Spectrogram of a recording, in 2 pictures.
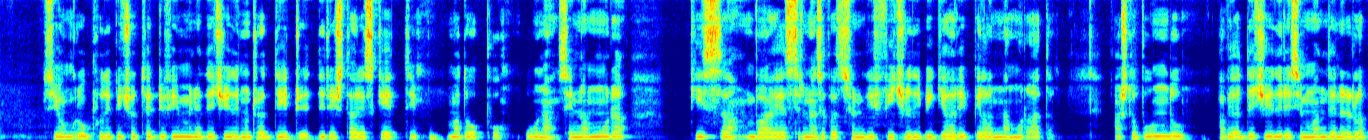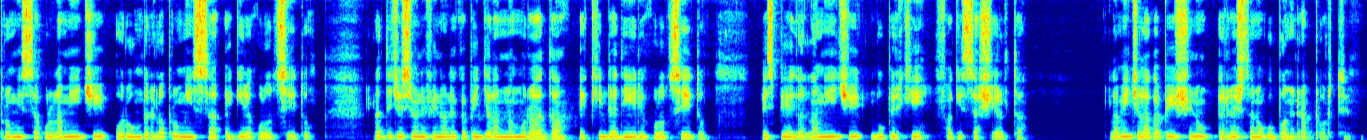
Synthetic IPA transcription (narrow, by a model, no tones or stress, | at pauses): siːauŋɡɾupʰːʊd̪ipit͡ʃːʊt̪ʰːɛɖːifimːinɪd̪ɛt͡ʃiːd̪ɪnʊʈɾad̪ːiɖːɪd̪irɪst̪aːɾɪskɛt̪ʰːimad̪ɔpʰːʊ | uːnasinːamuːɾa | k̟isːavaːɛsːɪɾɪunasit̪uat̪sːjɔːnɪd̪ifːiːt͡ʃilɪd̪ipiɟːaːɾɪpɪlanːamʊɾaːt̪a | ast̪ʊpunt̪ʊ | aviad̪ːɛt͡ʃiːd̪ɪɾɪsimːant̪ɛnɛːɾɪlapɾʊmisːakʊlːamiːt͡ʃiɔrːumpɪɾɪlapɾʊmisːaʔɛd̪ːiːɾɪkʊlʊt̪sːḭːt̪ʊ̰ | lad̪ɛt͡ʃisjɔːnɪfinaːlɪkapiɟːalanːamʊɾaːt̪aɛkʰːiɖːad̪jiːɾikʊlʊt̪siːt̪ʊ | ɛspjɛːɡa̰lamiːt͡ʃilupɪɾkʰɪfakːist̪ːaʃːɛ̰lt̪a | lamiːt͡ʃilakapiʃːinʊɛrːɛst̪anʊkubːɔːnirʔapːɔ̰rt̪ʰi̥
